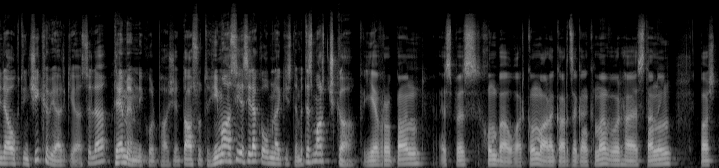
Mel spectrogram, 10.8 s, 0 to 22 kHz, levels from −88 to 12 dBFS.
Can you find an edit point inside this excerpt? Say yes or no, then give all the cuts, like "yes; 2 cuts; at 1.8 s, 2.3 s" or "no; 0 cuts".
yes; 2 cuts; at 1.6 s, 5.4 s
